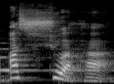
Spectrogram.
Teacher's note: എന്നും വിളിക്കുന്നു ഓരോ അക്ഷരവും അവയുടെ ഉച്ചാരണ രീതിയും നമുക്ക് നോക്കാം ആ കണ്ഠമാണ് തൊണ്ടയിൽ നിന്ന് പുറപ്പെടുന്ന ശബ്ദം വായ അധികം തുറക്കാതെ സ്വാഭാവികമായി ഉച്ചരിക്കുക ഉദാഹരണം അശ്വഹ ആ കണ്ഠ്യം ആ എന്നതിന്റെ ഇരട്ടി സമയം നീട്ടി ഉച്ചരിക്കുക ആ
